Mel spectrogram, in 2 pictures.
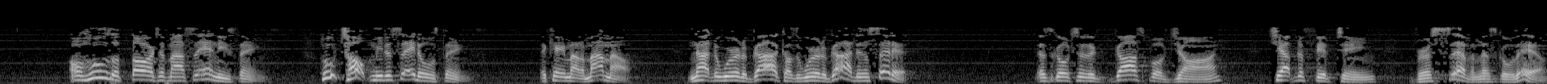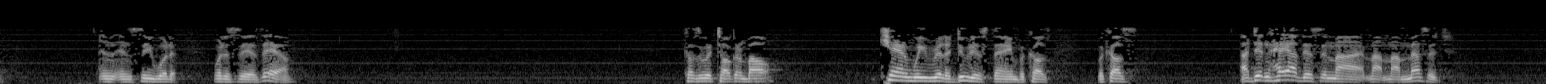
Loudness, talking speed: -21 LUFS, 155 wpm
